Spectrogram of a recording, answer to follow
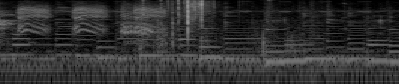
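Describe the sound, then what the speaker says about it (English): Crows caw repeatedly in the video game Lord of the Rings Online, with several harsh calls close together at first and then quieter, over a steady bed of game ambience. "And kill some more crows."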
